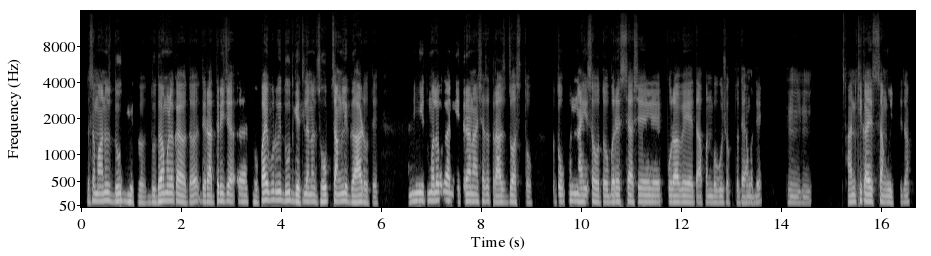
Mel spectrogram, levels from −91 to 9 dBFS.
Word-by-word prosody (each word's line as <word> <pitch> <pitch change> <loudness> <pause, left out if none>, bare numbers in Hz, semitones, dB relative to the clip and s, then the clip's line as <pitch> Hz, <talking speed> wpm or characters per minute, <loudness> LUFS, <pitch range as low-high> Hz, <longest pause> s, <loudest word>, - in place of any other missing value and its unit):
तसं 130 +5 -3
माणूस 140 +2 +2
दूध 135 0 +1
घेतो 115 -3 -3
दुधामुळं 140 +4 +4
काय 130 -3 +4
होतं 120 +3 -1
ते 125 - +1
रात्रीच्या 130 +2 +2
अ, 130 -1 -2
झोपायपूर्वी 150 +6 +3
दूध 145 -1 +2
घेतल्यानं 130 0 +1
झोप 130 0 +1
चांगली 140 0 +3
गाढ 120 +1 +5
होते 110 -2 -6 0.5
आणि 145 +3 0
तुम्हाला 145 +1 +3
बघा 150 0 +2
निद्रानाशाचा 135 0 -1
त्रास 120 -1 +2
जो 130 - +2
असतो, 110 -1 -10
तर 110 - -27
तो 130 - +1
पण 140 0 -1
नाहीसा 125 +1 0
होतो, 120 -1 -1
बरेचसे 125 +1 0
असे 125 0 0 0.2
पुरावे 120 0 +2
आहेत 115 -1 -3
आपण 115 -1 -5
बघू 115 0 -4
शकतो 115 0 -11
त्यामध्ये 110 +1 -5 0.6
हं, 115 -1 -7
हं. 105 0 -11 0.8
आणखी 130 +5 -1
काय 130 -3 +5
सांगू 120 -1 -2
इच्छिता? 120 +1 -9
125 Hz, 155 wpm, -22 LUFS, 120-135 Hz, 0.8 s, गाढ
